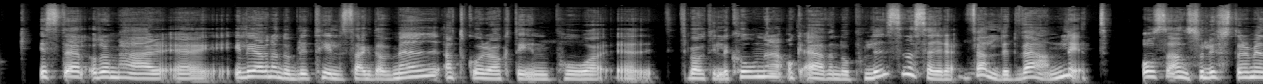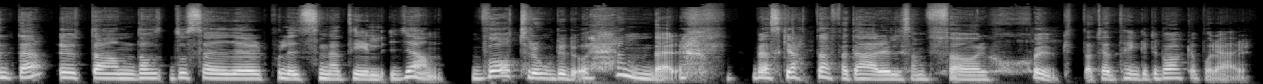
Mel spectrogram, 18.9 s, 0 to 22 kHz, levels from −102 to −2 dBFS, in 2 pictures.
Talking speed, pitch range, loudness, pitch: 195 wpm, 180-235 Hz, -21 LUFS, 195 Hz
